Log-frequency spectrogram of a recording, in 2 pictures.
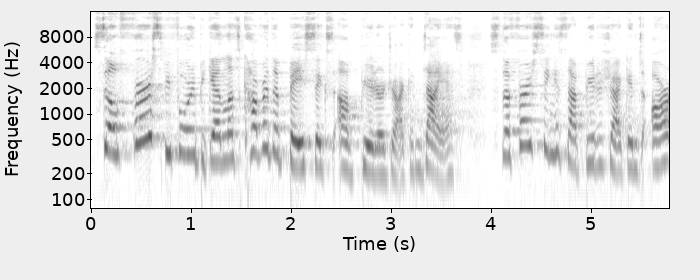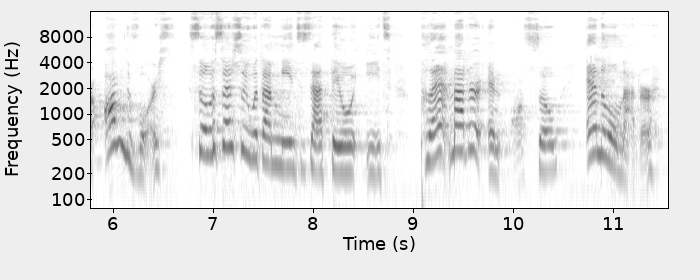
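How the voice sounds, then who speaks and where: Female pet-care vlogger, high register, hoarse smoker's rasp from being sick, casual and playful. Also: very animated, brisk, few pauses, fairly bright tone. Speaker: pet care video host. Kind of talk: casual instructional vlog.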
